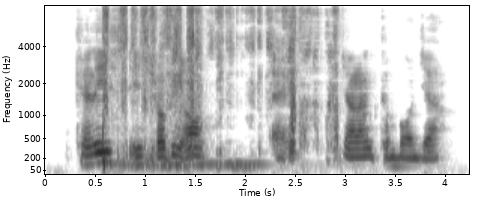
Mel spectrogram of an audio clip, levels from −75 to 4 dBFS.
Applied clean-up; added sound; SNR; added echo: classical method log-MMSE.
